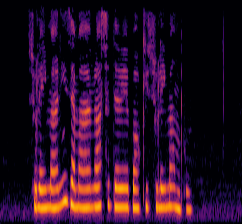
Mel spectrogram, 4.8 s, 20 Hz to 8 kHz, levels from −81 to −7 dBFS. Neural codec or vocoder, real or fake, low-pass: none; real; 7.2 kHz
